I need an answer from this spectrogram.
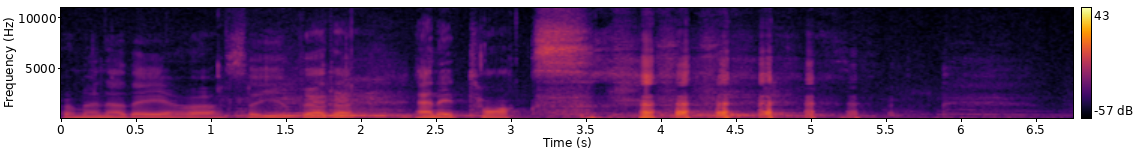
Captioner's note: laughing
